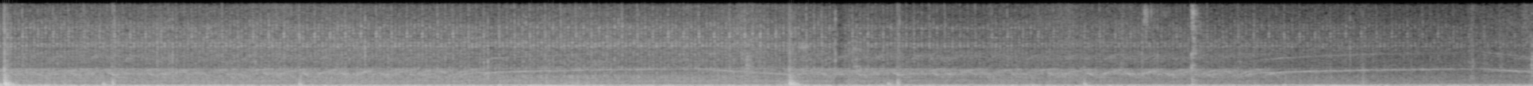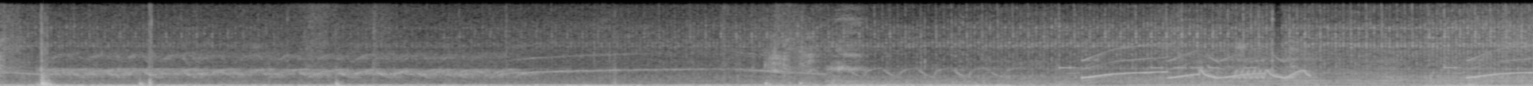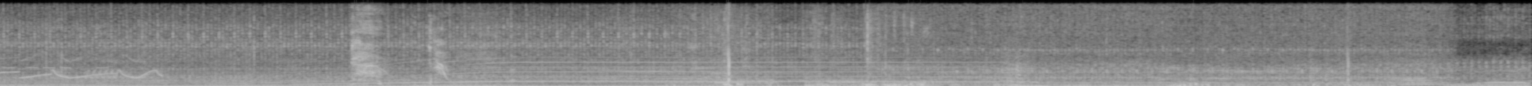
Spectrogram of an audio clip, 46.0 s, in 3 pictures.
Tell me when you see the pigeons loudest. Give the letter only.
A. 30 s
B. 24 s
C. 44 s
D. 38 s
D.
